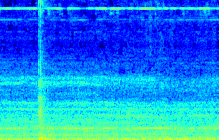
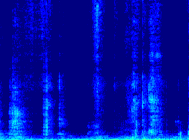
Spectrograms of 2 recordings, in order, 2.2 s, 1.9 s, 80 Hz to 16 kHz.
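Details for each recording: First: Eufy RoboVac 30C robot vacuum, bought used because it spun in circles, now charged and running on floor and carpet: steady, even motor whir with light brush rustle, no grinding or clicking; driving and cleaning normally. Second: Eufy 30C robot vacuum that spins in circles, wheel spun by hand with the unit open: gives short gritty crunching bursts instead of a quiet spin like the other side; broken gear teeth.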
